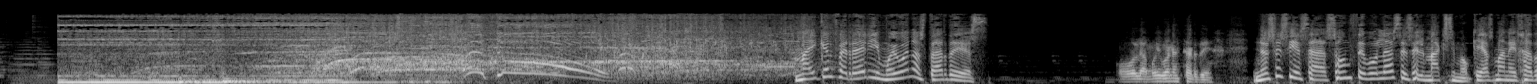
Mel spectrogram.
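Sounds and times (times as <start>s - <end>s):
audience shouts at juggling performance: 1.3s - 8.5s
speech: 8.0s - 10.0s, 11.2s - 15.3s.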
